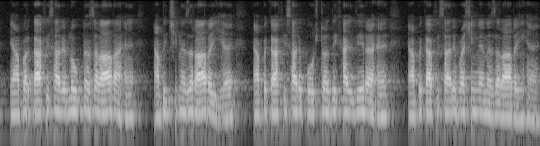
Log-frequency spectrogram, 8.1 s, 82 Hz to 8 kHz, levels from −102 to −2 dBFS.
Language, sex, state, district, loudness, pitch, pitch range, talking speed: Hindi, male, Maharashtra, Chandrapur, -27 LUFS, 115 Hz, 105-120 Hz, 235 wpm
